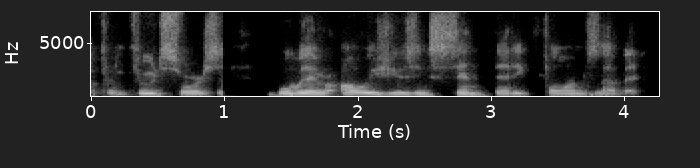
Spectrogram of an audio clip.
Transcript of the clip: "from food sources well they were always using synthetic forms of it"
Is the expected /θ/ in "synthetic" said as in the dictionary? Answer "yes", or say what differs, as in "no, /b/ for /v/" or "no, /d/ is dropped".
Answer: yes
